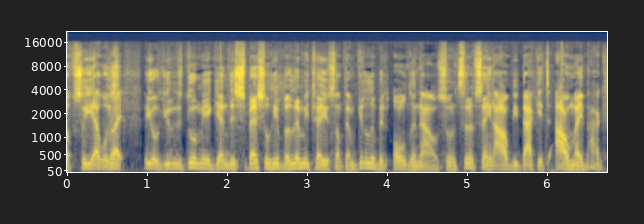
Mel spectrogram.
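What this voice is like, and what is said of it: Arnold Schwarzenegger impression. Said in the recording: “everyone's doing Arnold. Okay, we do the Arnold stuff ... impersonation”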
